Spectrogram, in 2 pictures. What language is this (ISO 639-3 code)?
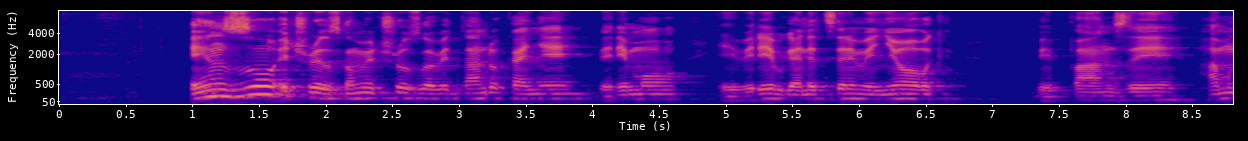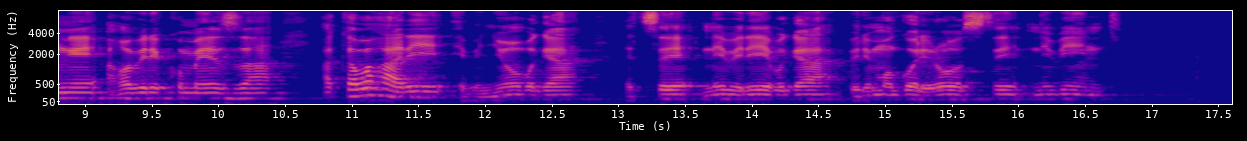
kin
